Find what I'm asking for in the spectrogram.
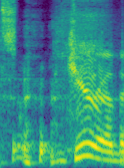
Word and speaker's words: Jira: it's Jira because it's named after Godzilla, Gojira, right? – Yeah.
